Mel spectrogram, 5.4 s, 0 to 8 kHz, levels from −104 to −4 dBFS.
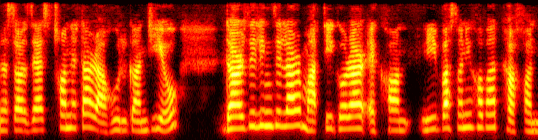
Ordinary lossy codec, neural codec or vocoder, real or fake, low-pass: none; codec, 24 kHz, 0.9 kbps, DualCodec; fake; 7.2 kHz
